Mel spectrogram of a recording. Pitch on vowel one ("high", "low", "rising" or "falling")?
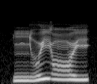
rising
